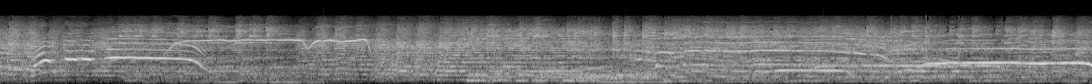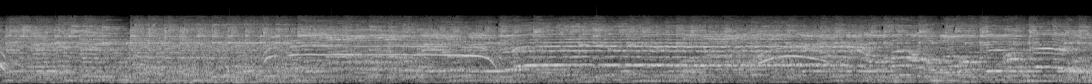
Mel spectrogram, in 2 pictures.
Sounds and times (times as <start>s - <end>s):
Inside, large room or hall: 0.0s - 21.8s
Music: 0.0s - 21.8s
Shout: 0.2s - 2.1s, 6.4s - 11.1s, 13.6s - 19.8s.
